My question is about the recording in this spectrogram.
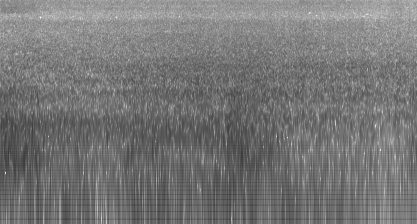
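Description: Small sea waves breaking and washing over shallow water at a sandy shore: a steady rushing wash that swells and eases.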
